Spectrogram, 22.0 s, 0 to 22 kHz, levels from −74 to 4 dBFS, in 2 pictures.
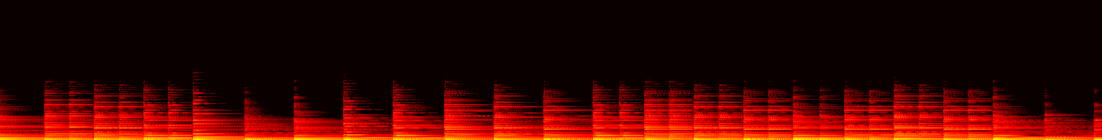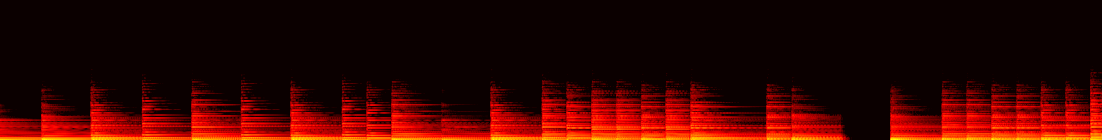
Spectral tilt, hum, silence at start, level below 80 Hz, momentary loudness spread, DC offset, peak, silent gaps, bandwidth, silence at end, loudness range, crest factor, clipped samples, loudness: -6.5 dB/octave; none; 0 s; -44 dBFS; 4 LU; under 0.1%; -10 dBFS; 19.61-19.93 s; 9.8 kHz; 0 s; 2 LU; 16 dB; under 0.1%; -28 LUFS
